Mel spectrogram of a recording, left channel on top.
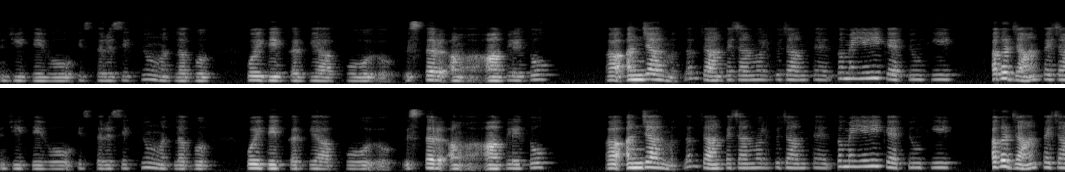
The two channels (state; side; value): normal; both; correlation 0.69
